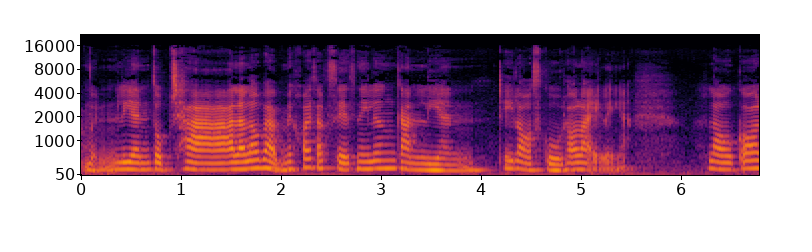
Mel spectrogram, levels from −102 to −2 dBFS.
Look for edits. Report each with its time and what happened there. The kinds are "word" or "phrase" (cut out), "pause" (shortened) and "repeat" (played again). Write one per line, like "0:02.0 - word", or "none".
none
